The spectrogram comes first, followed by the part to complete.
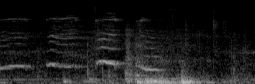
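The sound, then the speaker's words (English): Puppies whimper in a series of thin, high-pitched whines, several short cries rising and falling, with some low rumbling handling noise partway through. “yeah, bring the baby wolves in here. You can hold yours, I'll hold ours so they ain't going crazy.”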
